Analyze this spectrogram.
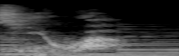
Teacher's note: il n'y a pas de P, il n'y a pas de M, il n'y a pas de labial, il n'y a pas de guttural, c'est juste ce souffle-là · ces 4 consonnes qui sont comme un souffle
